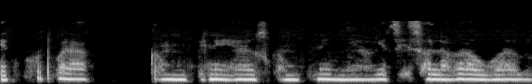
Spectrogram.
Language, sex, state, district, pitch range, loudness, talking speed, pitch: Hindi, female, Bihar, Araria, 220-240 Hz, -13 LUFS, 145 wpm, 225 Hz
